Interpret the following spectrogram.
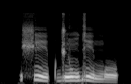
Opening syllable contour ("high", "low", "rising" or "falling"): falling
